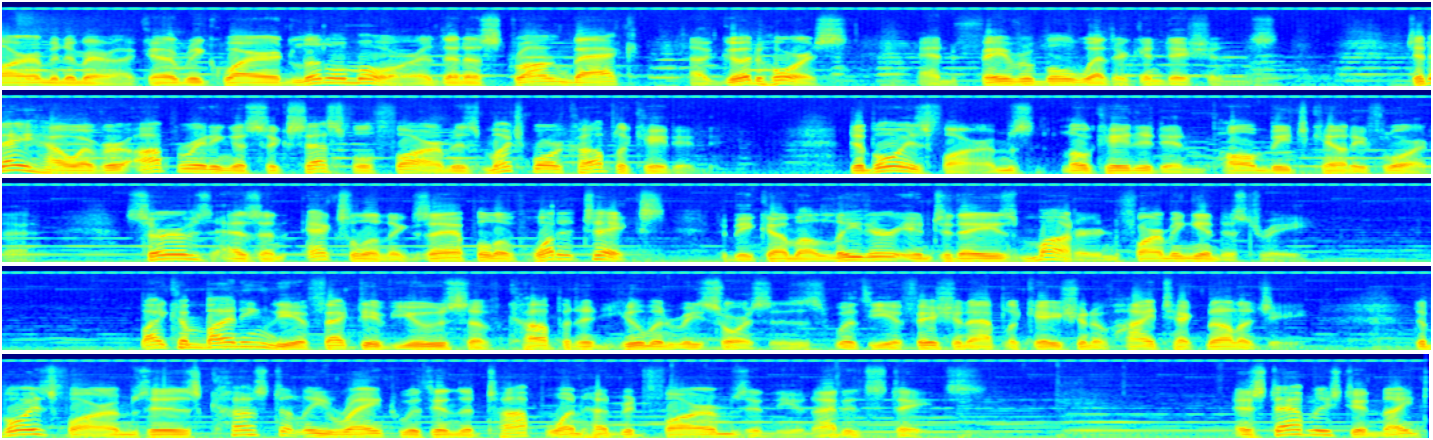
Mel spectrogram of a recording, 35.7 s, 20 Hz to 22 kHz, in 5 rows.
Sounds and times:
Speech: 0:00.0 - 0:06.4, 0:07.0 - 0:10.8, 0:11.4 - 0:20.8, 0:22.2 - 0:33.5, 0:34.8 - 0:35.7
Music: 0:00.0 - 0:35.7.

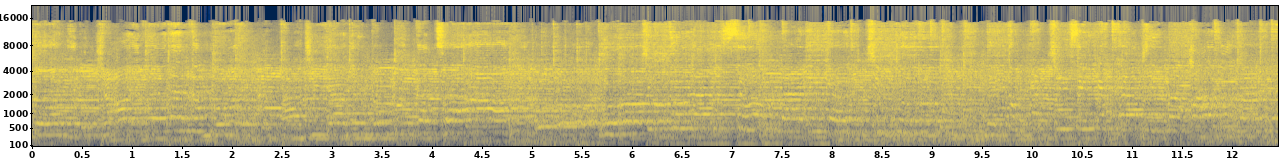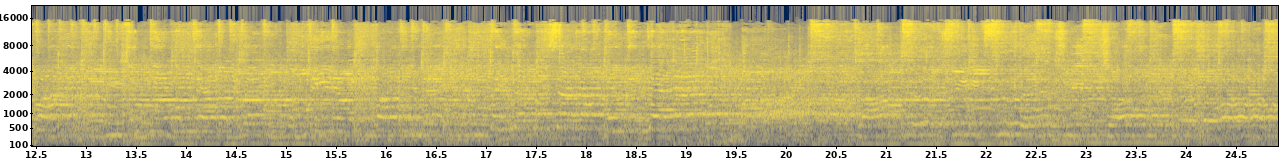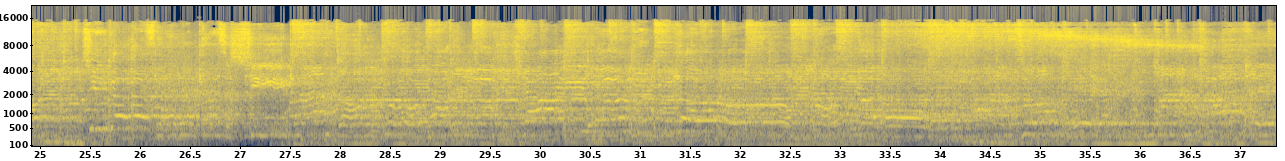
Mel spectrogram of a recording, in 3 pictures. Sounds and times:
Inside, large room or hall: 0:00.0 - 0:37.3
Pop music: 0:00.0 - 0:37.3
Singing: 0:00.0 - 0:37.3.

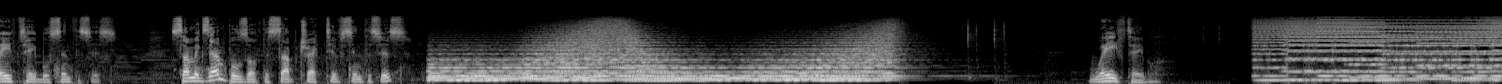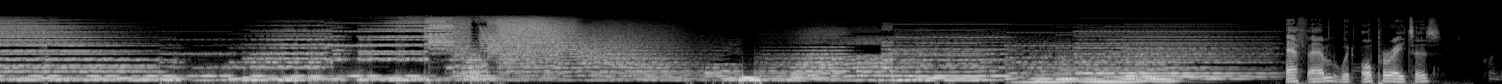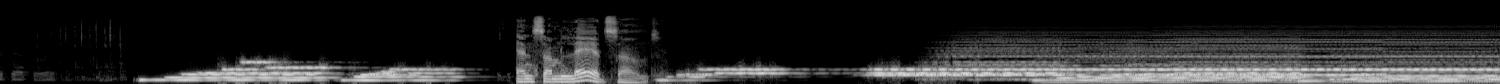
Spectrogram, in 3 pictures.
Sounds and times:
Speech: 0:00.0 - 0:04.2, 0:10.9 - 0:11.7, 0:27.9 - 0:30.6, 0:35.2 - 0:36.6
Piano: 0:04.2 - 0:09.9, 0:12.5 - 0:27.9, 0:36.7 - 0:45.0.

